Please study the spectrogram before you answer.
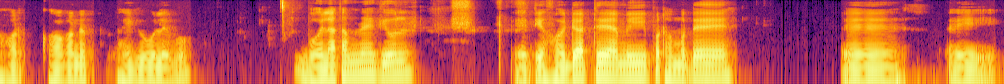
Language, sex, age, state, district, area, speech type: Assamese, male, 45-60, Assam, Sivasagar, rural, spontaneous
